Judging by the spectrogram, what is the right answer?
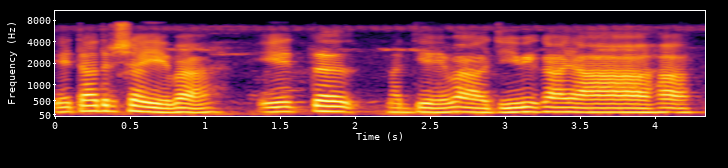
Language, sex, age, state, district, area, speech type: Sanskrit, male, 18-30, Karnataka, Shimoga, rural, spontaneous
